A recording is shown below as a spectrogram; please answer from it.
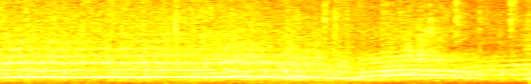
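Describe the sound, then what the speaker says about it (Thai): At a Marvel Studios The Marvels launch event, an audience cheers and applauds for a young guest, with high, drawn-out screams and shouts over a steady bed of clapping and crowd noise. "ขอเสียงปรบมือนิดนึงให้กับฮีโร่สาวของเราเลยครับ"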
